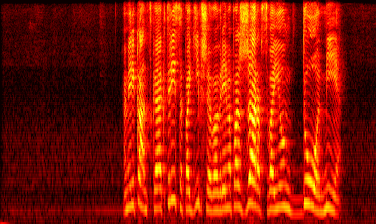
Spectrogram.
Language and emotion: Russian, angry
